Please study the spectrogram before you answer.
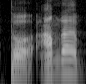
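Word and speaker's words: ت: আপনার দেখা গেছে সেমিকলন এল কে জে এগুলো তারা একটা হিসাব করেই লিখছে যে কিভাবে এটা সহজ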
